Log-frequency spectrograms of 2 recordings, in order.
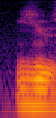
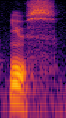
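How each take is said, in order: First: The final consonant is a voiced z sound. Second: The final consonant is a voiceless s sound. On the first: It is used as a verb. "it's voiced. This does sound like, like a Z" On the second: It is used as a noun. "Use is a noun. ... voiceless"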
